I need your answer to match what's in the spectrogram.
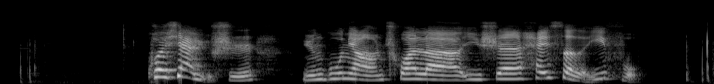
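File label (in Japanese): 子供中国語音声, L10 男性; 正解文 ：云姑娘穿了一身黑色的衣服; 認識結果：快下雨時雲姑娘穿了一身黑色的衣服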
